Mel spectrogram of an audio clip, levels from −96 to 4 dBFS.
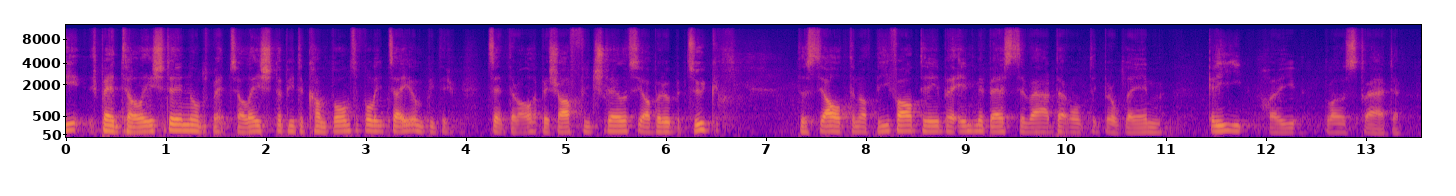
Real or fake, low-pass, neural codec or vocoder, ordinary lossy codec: fake; 10.8 kHz; codec, 16 kHz in and 24 kHz out, 0.6 kbps, FocalCodec, streaming, 4096 codes; none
